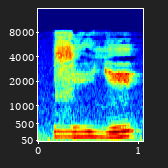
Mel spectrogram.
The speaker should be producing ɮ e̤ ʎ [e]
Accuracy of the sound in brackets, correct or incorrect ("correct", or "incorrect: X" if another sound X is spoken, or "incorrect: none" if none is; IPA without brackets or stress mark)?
correct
